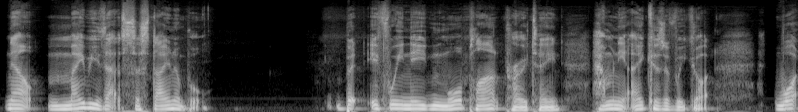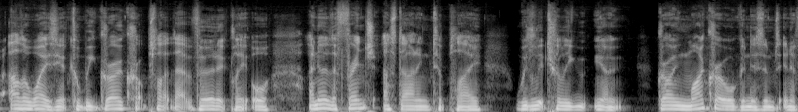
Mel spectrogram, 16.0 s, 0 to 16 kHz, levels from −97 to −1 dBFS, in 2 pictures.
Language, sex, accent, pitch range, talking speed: English, male, Australian, 100-130 Hz, 175 wpm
